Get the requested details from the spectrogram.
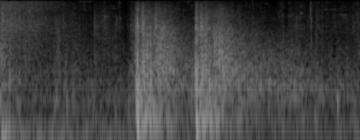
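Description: A gun is handled with a metallic clack.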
